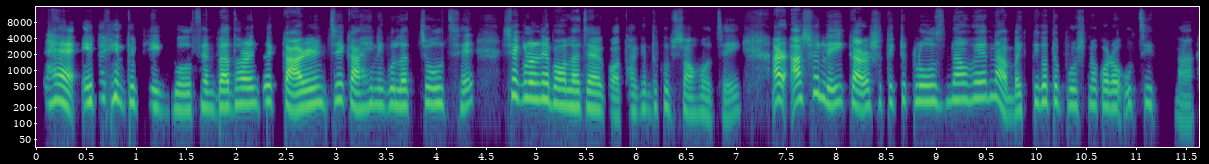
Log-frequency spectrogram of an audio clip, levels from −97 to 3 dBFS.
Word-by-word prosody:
হ্যাঁ, 265 -1 +6 0.2
এটা 300 +3 -3
কিন্তু 255 -6 -1
ঠিক 205 -3 -3 0.2
বলছেন। 180 +3 -4
বা 205 - +5
ধরেন 235 0 +3
যে - - +2 0.2
কারেন্ট 215 +7 +7
যে 280 - 0
কাহিনীগুলা 220 +2 0 0.2
চলছে, 230 -3 -4 0.4
সেগুলো 305 -3 +4
নিয়ে 285 -1 +3
বলা 215 -2 +2
যায় 190 -2 +2
কথা 150 +4 -7
কিন্তু 195 +1 -13
খুব 210 -4 -9
সহজেই। 155 -2 -8 0.4
আর 285 - +10 0.2
আসলেই 280 -6 0
কারোর 205 +3 +4
সাথে 245 +1 -11
একটু 275 - -11
ক্লোজ 260 -1 -1 0.2
না 280 - +3
হয়ে 300 +1 0
না, - - +3
ব্যক্তিগত 245 +10 -4
প্রশ্ন 220 +1 -8
করা 200 -1 -1
উচিত 230 0 -13 0.2
না। 115 - -11
225 Hz, 175 wpm, -23 LUFS, 195-260 Hz, 0.4 s, আর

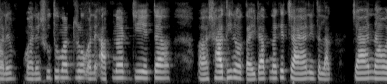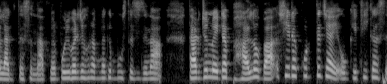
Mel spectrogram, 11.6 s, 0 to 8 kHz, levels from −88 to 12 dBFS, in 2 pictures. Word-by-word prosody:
মানে, 195 - 0 0.3
মানে 195 0 -2
শুধুমাত্র 240 -1 -2 0.2
মানে 205 +1 -2
আপনার 235 +2 +1 0.2
যে 235 - -1
এটা 230 +1 +4 0.6
আ - - +3 0.2
স্বাধীনতা, 225 -2 +4
এইটা 200 +2 +1
আপনাকে 220 +3 -1
চেয়ে 200 -2 +5
নিতে 205 0 -4
লাগ 185 - -3 0.3
চেয়ে 210 0 +5
নেওয়া 210 -1 +3
লাগতেছে 185 +1 -6
না। - - -6
আপনার 195 -1 -7
পরিবার 220 0 +1
যখন 230 0 -6
আপনাকে 225 +2 -7
বুঝতেছে 220 -2 -10
যে, 200 - -6
না, - - +2 0.5
তার 220 0 +7
জন্য 255 0 0
এটা 250 +1 +4 0.2
ভালো 205 +4 +3
বা 205 - +6 0.2
সে - - -3
এটা 300 - +1
করতে 300 +1 -4
চায়, 260 -5 +4
ওকে, 205 +2 -8
ঠিক 250 -2 -9
আছে 230 - -8
220 Hz, 190 wpm, -24 LUFS, 205-235 Hz, 0.6 s, তার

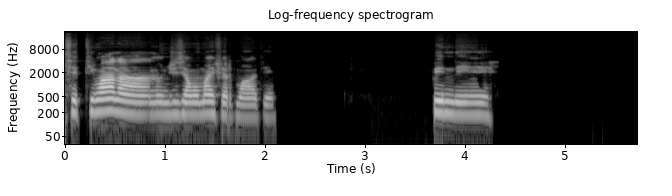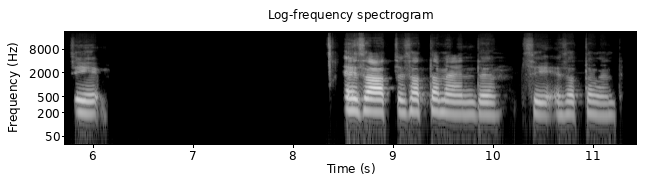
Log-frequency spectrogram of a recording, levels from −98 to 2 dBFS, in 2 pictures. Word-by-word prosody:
settimana 205 -3 +2
non 180 0 -7
ci 185 - -9
siamo 180 -1 -3
mai 190 0 -2
fermati. 155 -3 -8 1.6
Quindi 180 -4 -5 1.5
Sì. 195 -2 -2 2.3
Esatto, 215 -3 +7
esattamente, 185 -4 -2
sì, 180 -2 -7
esattamente. 180 -1 -8
185 Hz, 65 wpm, -24 LUFS, 180-205 Hz, 2.3 s, Esatto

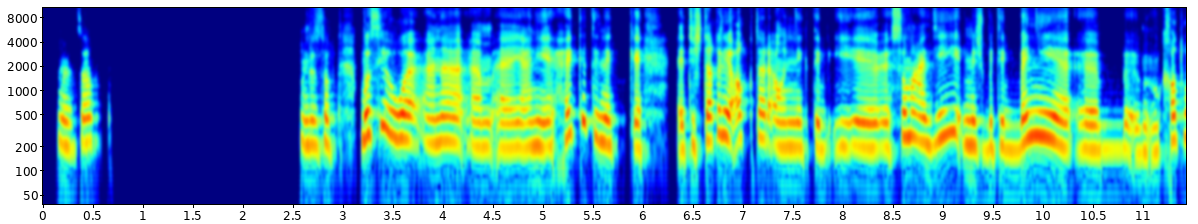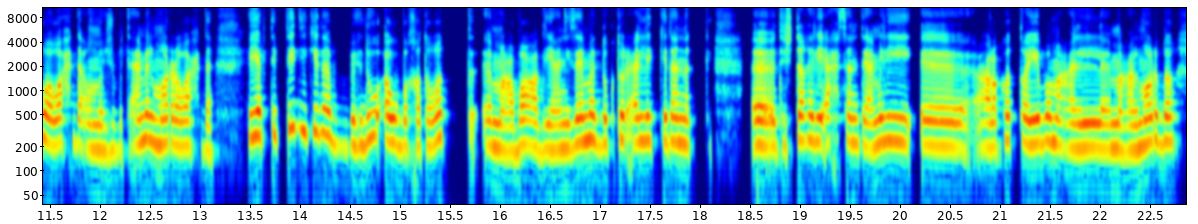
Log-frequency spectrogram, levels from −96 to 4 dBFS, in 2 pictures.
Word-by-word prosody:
بالضبط. 225 +2 -4 1.9
بالضبط، 215 0 -3 0.2
بُصي 275 +8 +4
هو 260 -3 +6
أنا 230 -1 0 0.3
آمم 200 0 -4
يعني 200 +1 -2
حتّة 280 +11 0
إنِك 215 -4 -1 0.4
تشتغلي 240 +7 +2
أكتر، 245 -1 0
أو 205 - 0
إنِك 200 -1 -3
تبقي 200 +1 -2
السُمعة 265 +3 +2
دي 260 +8 0
مش 210 -2 0
بتتبني 220 +7 +3
آآ، 185 -1 -2
ب 180 -2 -8
خطوة 240 0 +3
واحدة 225 0 -1
أو 195 - -5
مش 185 -1 -4
بتتعمل 220 +7 -1
مرة 220 -1 +1
واحدة، 205 -3 -3 0.4
هي 275 +2 +7
بتبتدي 315 +4 -3
كده 305 -1 0
بهدوء 215 +3 -2
أو 230 -1 +6
بخطوات 210 +4 -2 0.3
مع 195 -4 0
بعض، 205 -1 0
يعني 190 +1 -2
زي 225 +2 +3
ما 250 +1 +4
الدكتور 230 +1 0
قال 230 +1 0
لِك 240 -1 -1
كده، 235 0 +1
آآ، - - +4
إنِك 215 -2 -2 0.6
آآ، 210 0 +4
تشتغلي 230 +3 +1
أحسن، 230 0 -4
تعملي 225 +2 0
آآ، 205 -2 0
علاقات 200 +5 -1
طيّبة 225 +1 +4
مع 210 -3 -1
ال 195 0 +2
مع 185 -1 0
المرضى، 230 +5 +2
215 Hz, 145 wpm, -22 LUFS, 200-240 Hz, 1.9 s, هي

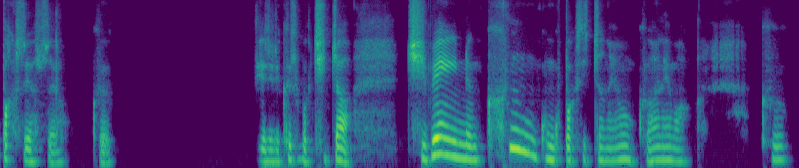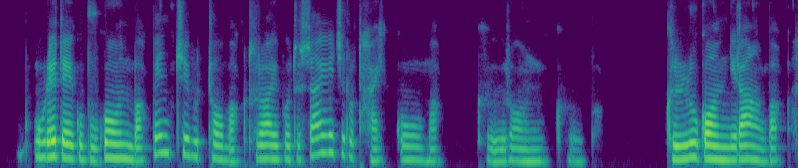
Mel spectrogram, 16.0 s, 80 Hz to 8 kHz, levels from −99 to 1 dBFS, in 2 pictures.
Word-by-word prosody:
박스였어요. 160 -5 -6 0.2
그 - - -10 1.5
예예. 160 -1 -5
그래서 185 +4 -7
막 160 -2 -8
진짜 180 0 0 0.5
집에 245 +6 +7
있는 190 -4 0
큰 310 -8 +3
공구 185 -5 -4
박스 175 +1 -5
있잖아요. 175 +1 -7
그 160 - -10
안에 180 +1 -4
막 165 -1 -10 0.7
그 180 -1 -10 0.5
오래되고 215 -3 +5
무거운 200 +2 +2
막 175 0 -3
펜치부터 235 -7 -2
막 160 -1 -8
드라이버도 190 -1 -1
사이즈로 250 +1 -2
다 170 - -9
있고 175 +1 -8
막 165 0 -10 0.3
그런 160 0 -7
그 160 -3 -18
막 - - -32 0.6
글루건이랑 190 -2 +4
막 170 +1 -7
185 Hz, 255 characters per minute, -25 LUFS, 170-200 Hz, 1.5 s, 집에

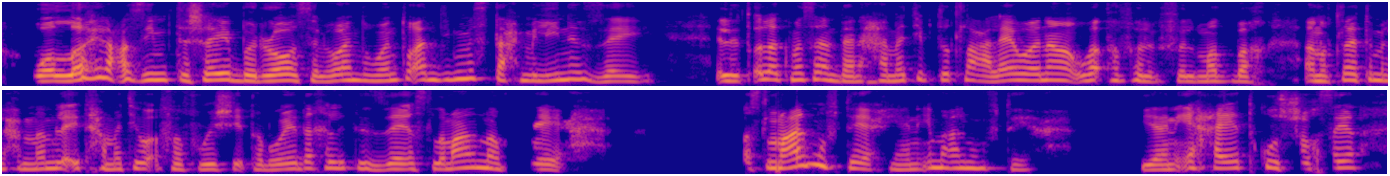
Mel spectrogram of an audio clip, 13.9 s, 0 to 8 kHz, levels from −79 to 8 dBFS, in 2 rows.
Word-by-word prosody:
والله 195 +9 +6
العظيم 230 -6 +3
تشيّب 225 0 +2
الراس 200 +1 +4
اللي 185 - -2
هو - - +3
أن 225 -1 +2
هو 200 - -1
أنتم 220 +2 -2
قاعدين 235 +2 +1
مستحملين 235 -5 0
إزاي؟ 185 -6 -4 0.3
اللي 200 -1 +3
تقول 245 +6 -2
لك 240 -1 +1
مثلًا 235 +1 +1
ده 185 - 0
أنا 180 - -4
حماتي 205 +5 -3
بتطلع 225 0 -4
عليّا 195 +4 +2
وأنا 225 0 +3
واقفة 220 +1 -1
في 210 0 -4
ال 180 -2 -3
في 190 - -7
المطبخ، 185 0 -3 0.2
أنا 195 -1 +2
طلعت 225 +4 -1
من 220 - +1
الحمام 200 +1 -2
لقيت 215 - -1
حماتي 190 +3 -3
واقفة 195 -1 -4
في 180 0 -7
وشّي 180 0 -2
طَب 175 -2 -9
وهي 190 +3 -1
دخلت 220 0 -4
إزاي؟ 190 0 0
أصل 195 0 -3
معاها 220 +4 +4
المفتاح 190 -6 -3 0.7
أصل 230 - 0
معاها 225 +6 +8
المفتاح، 225 - -1
يعني 180 +1 -6
إيه 240 - 0
معاها 225 -2 +1
المفتاح! 220 -6 -5 0.3
يعني 175 +1 -1
إيه 230 - +2
حياتكم 225 +2 -1
الشخصية 230 +2 -4
210 Hz, 235 wpm, -23 LUFS, 190-225 Hz, 0.7 s, معاها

